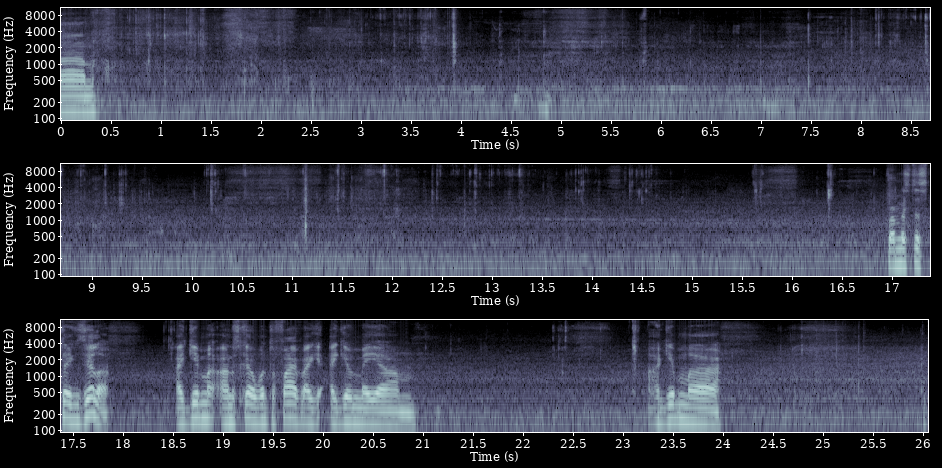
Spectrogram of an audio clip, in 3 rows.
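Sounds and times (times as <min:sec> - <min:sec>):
low steady hum: 0:00.0 - 0:26.0
man chewing: 0:00.3 - 0:15.0, 0:15.6 - 0:16.9, 0:22.3 - 0:23.2, 0:24.6 - 0:25.4.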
